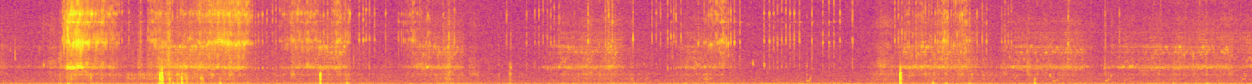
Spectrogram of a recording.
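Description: Shimano Biomaster spinning reel being wound in short bursts with pauses, bringing a lure back in, with a few sharp clicks along the way.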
